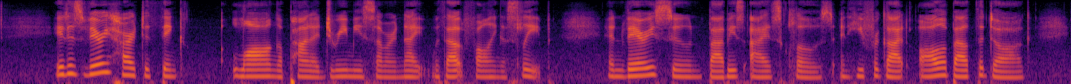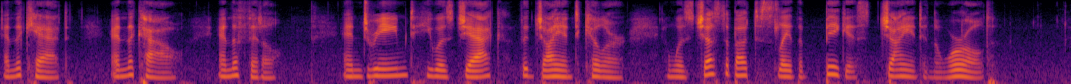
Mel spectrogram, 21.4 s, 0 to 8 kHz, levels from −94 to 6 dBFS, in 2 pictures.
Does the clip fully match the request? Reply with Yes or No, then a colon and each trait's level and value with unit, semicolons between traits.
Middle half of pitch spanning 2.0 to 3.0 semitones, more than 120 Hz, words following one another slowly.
No: narrow, 2.6 semitones; medium, 185 Hz; average, 160 wpm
